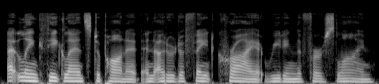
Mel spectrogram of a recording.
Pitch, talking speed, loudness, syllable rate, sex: 135 Hz, 255 wpm, -19 LUFS, 5.8 syllables/s, female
